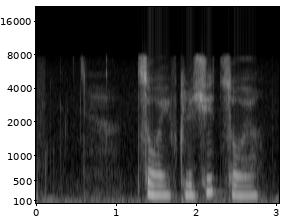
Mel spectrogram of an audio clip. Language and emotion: Russian, neutral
